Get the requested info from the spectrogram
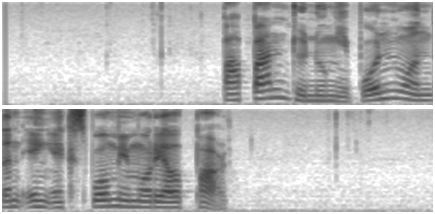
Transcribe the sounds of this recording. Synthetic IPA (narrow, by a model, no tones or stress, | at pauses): papand̪̥ṳnʊŋipʊnwɔnt̪ənʔɪŋɛkspomemoɾialpa̰rk̚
